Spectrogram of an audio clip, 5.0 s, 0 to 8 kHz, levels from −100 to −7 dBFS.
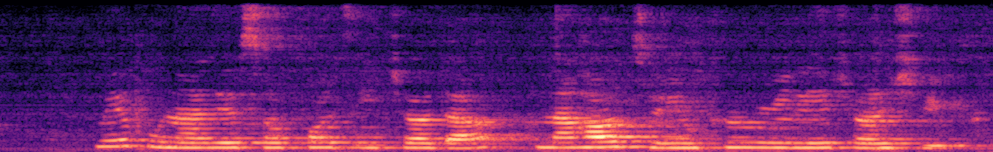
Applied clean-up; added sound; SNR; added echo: none; none; none; reverberation time 0.7 s.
